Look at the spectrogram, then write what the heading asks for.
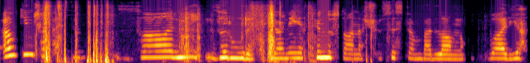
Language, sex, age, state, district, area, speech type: Kashmiri, female, 45-60, Jammu and Kashmir, Srinagar, urban, spontaneous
